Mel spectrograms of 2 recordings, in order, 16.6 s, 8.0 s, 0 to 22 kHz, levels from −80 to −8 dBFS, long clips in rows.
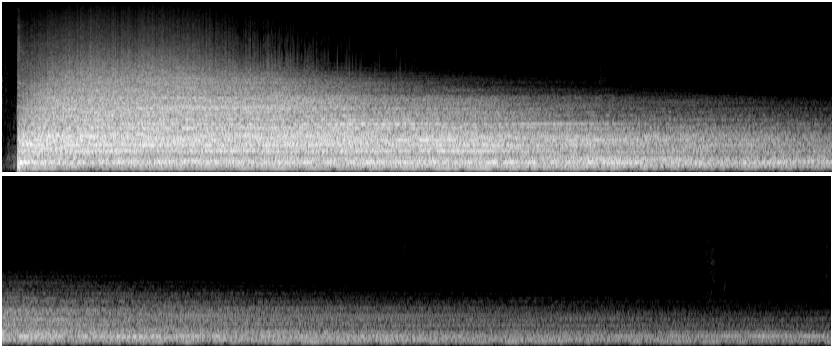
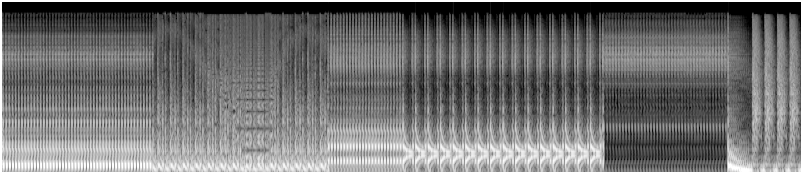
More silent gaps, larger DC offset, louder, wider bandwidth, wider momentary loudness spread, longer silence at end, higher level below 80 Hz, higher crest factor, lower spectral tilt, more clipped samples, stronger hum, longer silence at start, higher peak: neither; neither; about the same, -14 LUFS vs -13 LUFS; second, 13.5 kHz vs 17 kHz; first, 23 LU vs 12 LU; first, 0.15 s vs 0 s; second, -58 dBFS vs -24 dBFS; about the same, 14 dB vs 12 dB; about the same, -6 dB/octave vs -6 dB/octave; neither; neither; first, 0.15 s vs 0 s; about the same, -2 dBFS vs 0 dBFS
